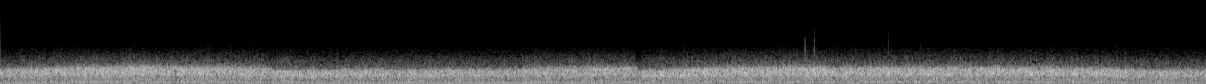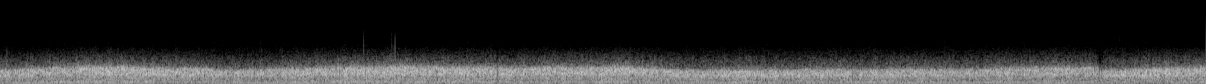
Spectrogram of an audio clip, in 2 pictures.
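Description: Muffled rushing noise, like a low wash of wind, swelling and easing every two to three seconds as the intro of a music track.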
